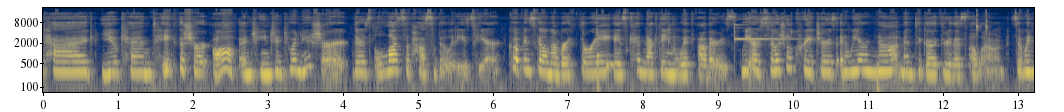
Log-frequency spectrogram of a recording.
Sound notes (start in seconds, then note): 9.2 bell pinging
